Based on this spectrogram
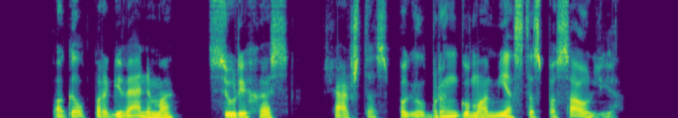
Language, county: Lithuanian, Vilnius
